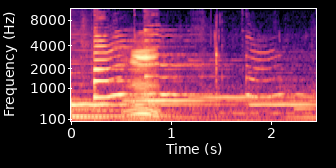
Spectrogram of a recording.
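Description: Background music of held, sustained notes, with one short voice-like sound rising and falling about half a second in.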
